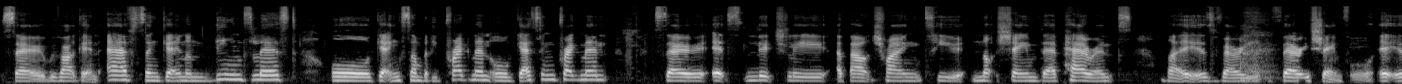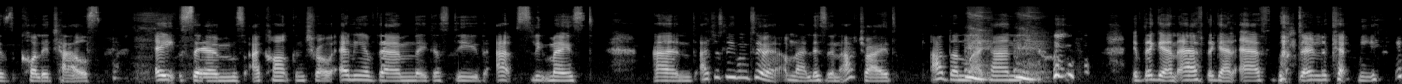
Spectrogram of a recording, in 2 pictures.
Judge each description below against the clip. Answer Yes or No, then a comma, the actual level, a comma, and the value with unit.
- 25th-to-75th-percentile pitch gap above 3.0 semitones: Yes, average, 4.0 semitones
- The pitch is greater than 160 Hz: Yes, medium, 185 Hz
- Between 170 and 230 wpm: Yes, average, 175 wpm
